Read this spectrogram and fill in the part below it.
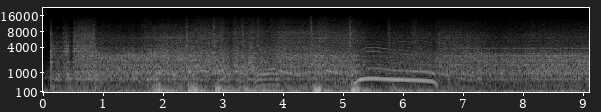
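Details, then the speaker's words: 1996 Oldsmobile Cutlass, first start after sitting long enough for wheels to rust, run with a pump feeding fuel on a pressure line: starter churns, engine catches with a quick rev flare, then settles to a steady even idle; starts and runs fine. "that's all she is folks when you get a pump on it [Applause] one thing runs good over here"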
